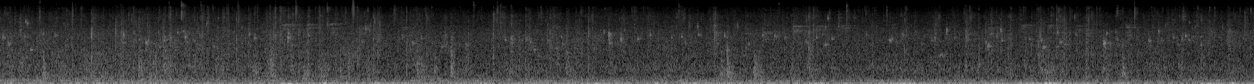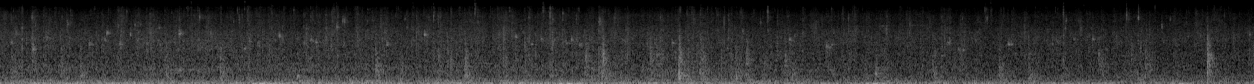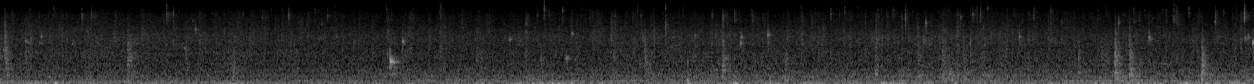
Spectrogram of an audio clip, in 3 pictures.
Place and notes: Maribor, Slovenia - Rain drops on the roof of public toilet
Rain drumming on the roof top of the public toilet in the City park of Maribor. Recorded with Zoom H4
